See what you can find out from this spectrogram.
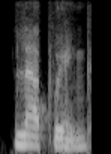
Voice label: "lapwing", Indian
